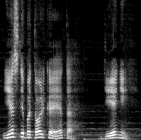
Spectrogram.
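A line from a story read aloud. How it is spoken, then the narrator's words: Envious sigh. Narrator (Russian): завистью вздохнул полковник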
